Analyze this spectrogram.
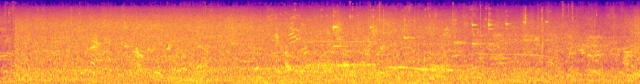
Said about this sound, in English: Now that's what I call a dog-friendly beach. Not the best for surfing, but there's actually some like rapid fire beach break barrels going on. Oh, here comes the surge. Here comes the surge.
